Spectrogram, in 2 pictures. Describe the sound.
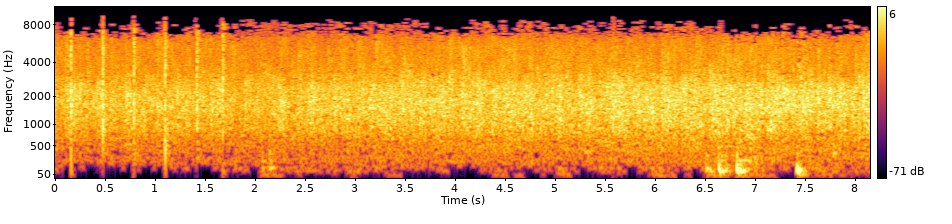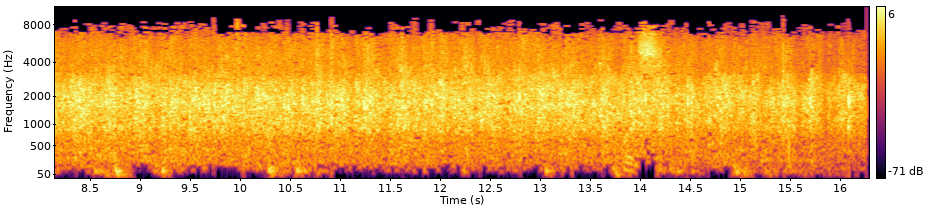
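Loud, sustained applause from an audience greeting guest speaker Khaled Hosseini at a Philadelphia event. Dense clapping holds steady throughout without fading.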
